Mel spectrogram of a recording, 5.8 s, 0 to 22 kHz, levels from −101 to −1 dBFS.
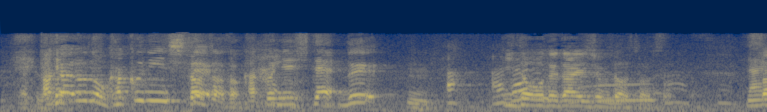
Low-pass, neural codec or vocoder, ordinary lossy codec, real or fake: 7.2 kHz; none; AAC, 32 kbps; real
